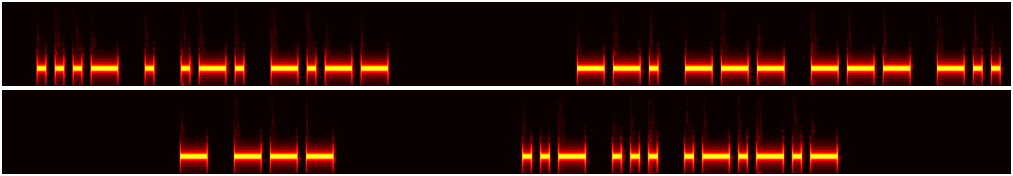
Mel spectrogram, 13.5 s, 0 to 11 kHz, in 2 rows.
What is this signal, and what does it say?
Morse code, heard as a keyed tone, about 20 wpm, 700 Hz. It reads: VERY GOOD TO US.
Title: 3x Word-Spacing - Sentences from Top 200 Words - 20wpm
